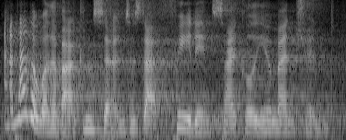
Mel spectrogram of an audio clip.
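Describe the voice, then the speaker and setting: A woman's voice: mid-range voice, lively intonation, a little fast, sharp tone. An actress playing an insistent, skeptical woman challenging officials in an audio drama, pointed and firm. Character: insistent, skeptical female challenger at press conference. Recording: echoey hall, background noise.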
